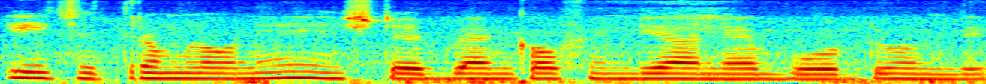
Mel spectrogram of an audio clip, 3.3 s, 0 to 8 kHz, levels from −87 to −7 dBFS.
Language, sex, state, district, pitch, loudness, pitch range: Telugu, female, Andhra Pradesh, Visakhapatnam, 195 Hz, -14 LUFS, 190-200 Hz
